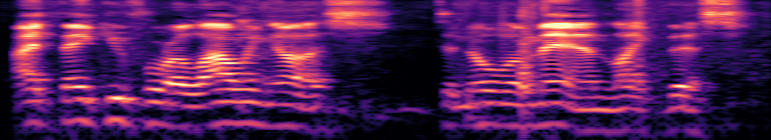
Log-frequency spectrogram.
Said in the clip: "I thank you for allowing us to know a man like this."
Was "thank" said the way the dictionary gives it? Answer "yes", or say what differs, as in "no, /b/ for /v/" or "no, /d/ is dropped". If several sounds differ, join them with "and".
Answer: yes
